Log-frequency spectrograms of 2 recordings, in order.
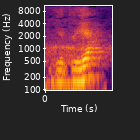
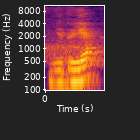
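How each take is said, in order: The two takes are said the same way.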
